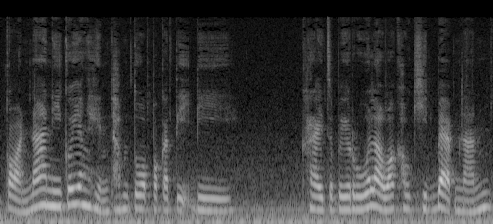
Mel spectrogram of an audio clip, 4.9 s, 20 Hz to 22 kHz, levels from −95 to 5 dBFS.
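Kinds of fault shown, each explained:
No technical faults heard.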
